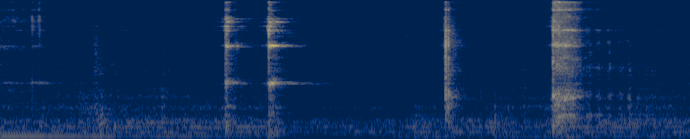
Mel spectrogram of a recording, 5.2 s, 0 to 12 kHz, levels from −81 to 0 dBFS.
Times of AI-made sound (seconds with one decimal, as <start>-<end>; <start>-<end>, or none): 0.0-5.2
